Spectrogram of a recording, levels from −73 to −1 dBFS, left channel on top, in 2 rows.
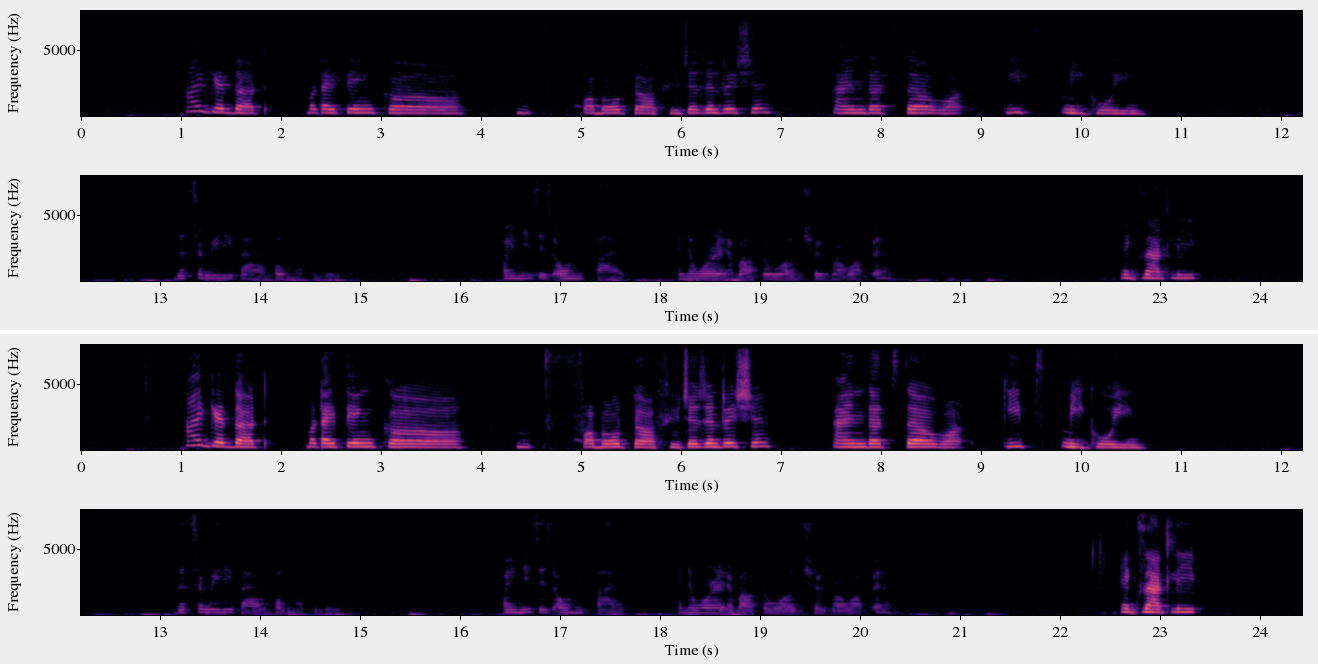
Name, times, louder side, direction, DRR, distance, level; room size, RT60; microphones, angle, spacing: voice 1, 1.0-1.8 2.3-3.8 4.4-4.5 4.9-6.9 7.5-8.8 9.2-9.4 9.8-10.6 22.6-23.3, right 5 dB, 80° right, 0.5 m, -29 dB
voice 2, 13.1-15.0 15.5-15.6 16.4-20.4, equal, 5° left, 2.6 m, -47 dB
12.5 x 7.4 x 3.5 m
head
